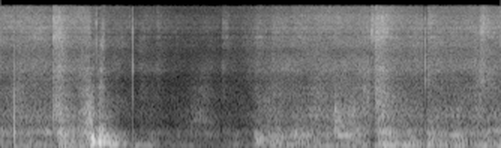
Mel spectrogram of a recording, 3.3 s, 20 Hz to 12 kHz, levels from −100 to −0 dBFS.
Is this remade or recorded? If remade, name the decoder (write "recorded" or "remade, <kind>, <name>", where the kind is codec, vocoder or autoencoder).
remade, codec, SNAC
